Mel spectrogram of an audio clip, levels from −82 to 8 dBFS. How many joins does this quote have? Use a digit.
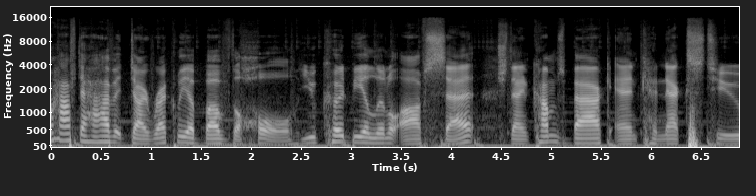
1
